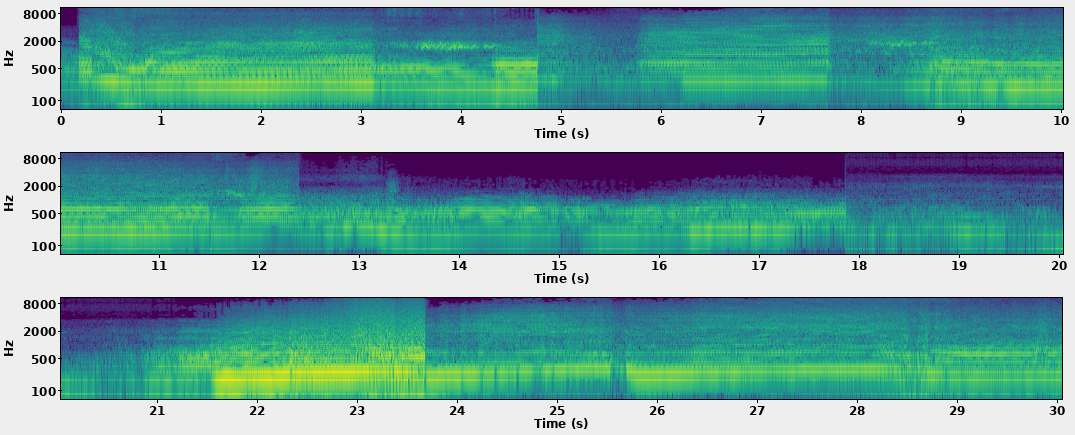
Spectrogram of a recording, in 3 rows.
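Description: Race car engine at high revs, rising in pitch through each gear and dropping at the shifts and under braking. It is heard as a string of separate passes that change suddenly from one to the next, with the loudest and closest pass about 22 seconds in.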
